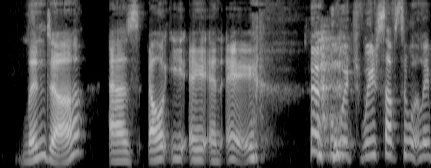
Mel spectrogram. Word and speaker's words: Leana: Although the way that it's spelled, it's always mispronounced as Leanna.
